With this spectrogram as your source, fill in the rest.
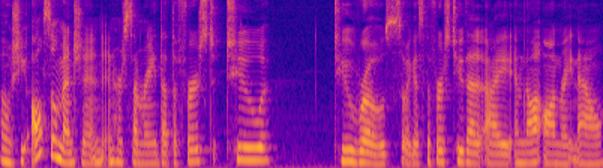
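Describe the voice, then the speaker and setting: In a plain, everyday voice, a woman speaks at a moderate pace with a fairly low pitch and fairly even intonation. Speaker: gaming YouTuber. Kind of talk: casual video game tour narration. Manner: chatty, self-correcting.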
